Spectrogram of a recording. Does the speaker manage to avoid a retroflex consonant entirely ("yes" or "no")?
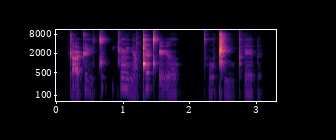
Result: no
